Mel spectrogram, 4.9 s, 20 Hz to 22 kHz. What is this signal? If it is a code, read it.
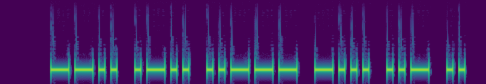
Morse code, heard as a keyed tone, about 20 wpm, 700 Hz. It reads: ZL2BUI
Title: DXCC-100 Call Signs - 6 Characters - Repeated 2x - 20wpm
